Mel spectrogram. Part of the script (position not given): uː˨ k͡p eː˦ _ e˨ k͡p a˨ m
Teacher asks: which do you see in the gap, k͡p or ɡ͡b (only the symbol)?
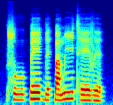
ɡ͡b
